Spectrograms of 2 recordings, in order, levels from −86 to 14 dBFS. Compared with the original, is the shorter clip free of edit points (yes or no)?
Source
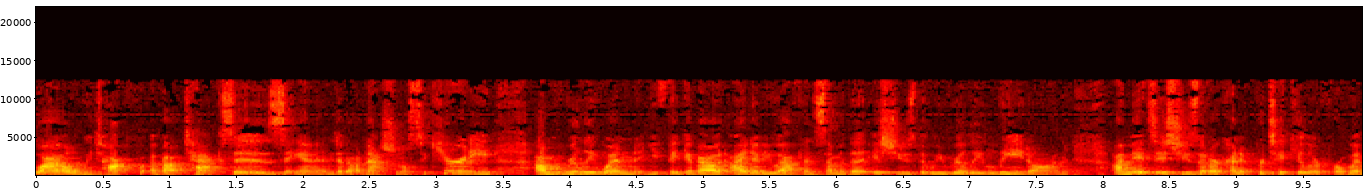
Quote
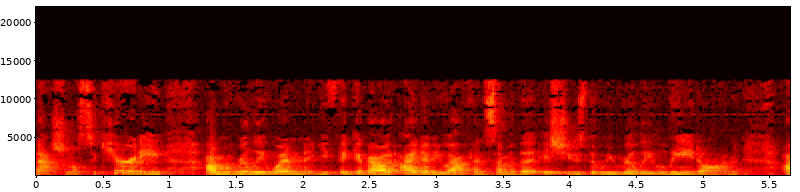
yes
